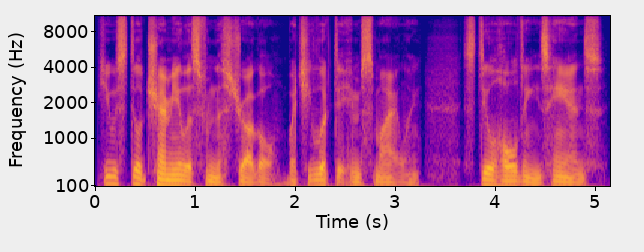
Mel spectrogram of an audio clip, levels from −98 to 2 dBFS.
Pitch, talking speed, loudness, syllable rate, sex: 85 Hz, 200 wpm, -20 LUFS, 5.0 syllables/s, male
